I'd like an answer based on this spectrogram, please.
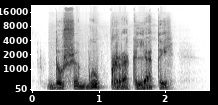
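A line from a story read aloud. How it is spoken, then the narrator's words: Muttered through clenched teeth. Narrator (Russian): процедил сквозь зубы какой-то помятый человек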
